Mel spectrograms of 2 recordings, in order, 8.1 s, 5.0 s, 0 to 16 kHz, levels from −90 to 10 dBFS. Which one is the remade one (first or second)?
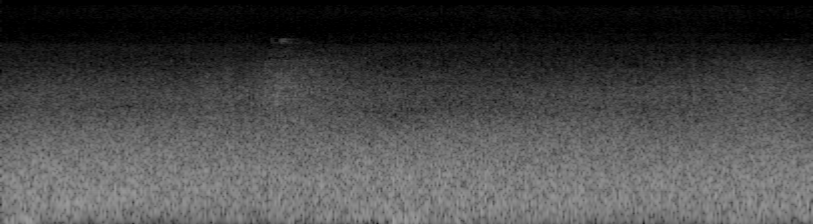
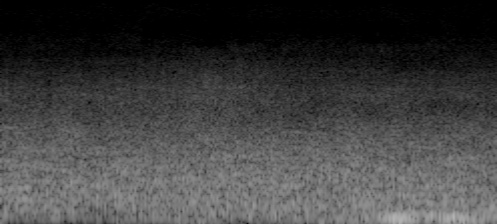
second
